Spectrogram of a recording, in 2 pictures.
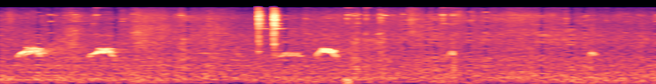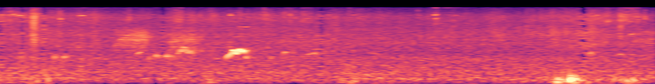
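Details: European bee-eater at its nesting burrows in the flat landscape of Puszta Eldorado; a few scattered, rolling trilled notes spaced about a second apart, with a brief clicking sound and low rumbling background.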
